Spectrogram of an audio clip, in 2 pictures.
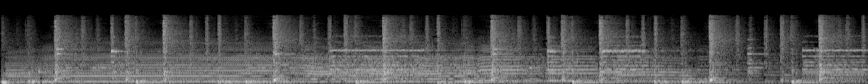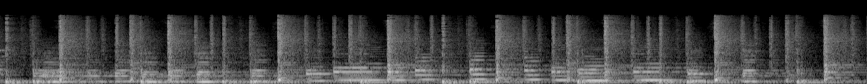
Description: Jungle Level

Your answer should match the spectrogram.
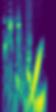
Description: Plop Bulb

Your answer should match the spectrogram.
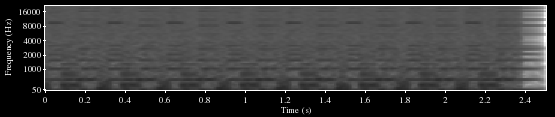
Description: Solar Beam; Pokemon; Gen 1; attack moves; RBY

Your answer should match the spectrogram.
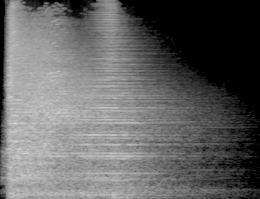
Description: Music Stingers - Battle Stinger

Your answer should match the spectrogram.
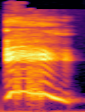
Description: Female Hurt Grunt

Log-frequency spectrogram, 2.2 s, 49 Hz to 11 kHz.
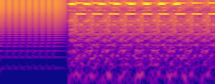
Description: Zap Cannon; sfx; attack moves; pokemon; gen 2; gsc

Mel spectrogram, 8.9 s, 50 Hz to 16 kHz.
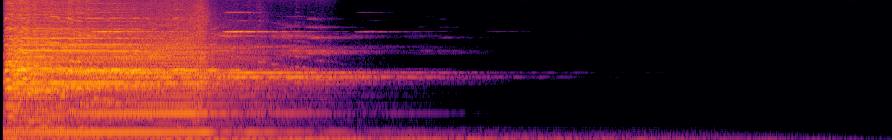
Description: Shock; Black Mirror 2 Reigning Evil

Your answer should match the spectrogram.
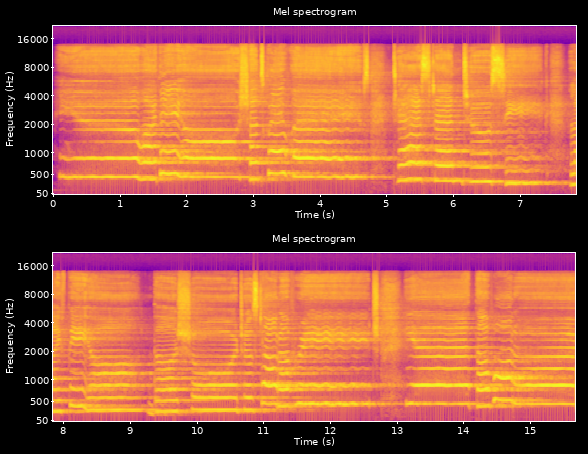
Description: Vocals; fire emblem fates if english

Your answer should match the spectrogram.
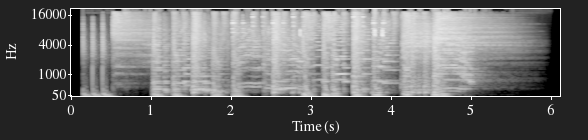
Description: Main Bowling Tune; PSX

